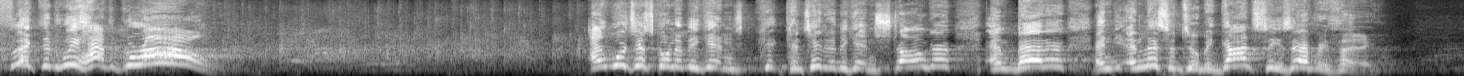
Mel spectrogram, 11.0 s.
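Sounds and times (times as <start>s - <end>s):
speech: 0.2s - 1.8s, 4.4s - 10.4s
audience clapping hands: 0.9s - 5.3s.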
